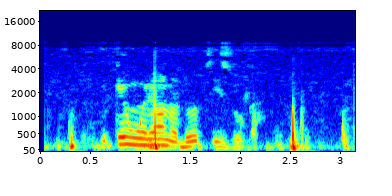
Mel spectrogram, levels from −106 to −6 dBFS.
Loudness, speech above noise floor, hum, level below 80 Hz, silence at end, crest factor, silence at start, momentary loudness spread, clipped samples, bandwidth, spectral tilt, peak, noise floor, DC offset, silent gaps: -25 LUFS; 20 dB; none; -42 dBFS; 0.1 s; 26 dB; 0.15 s; 22 LU; under 0.1%; 6.8 kHz; -11 dB/octave; 0 dBFS; -44 dBFS; under 0.1%; none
